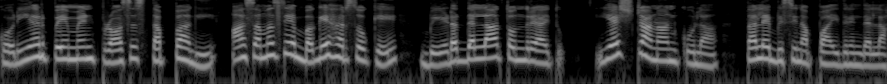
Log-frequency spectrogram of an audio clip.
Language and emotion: Kannada, sad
